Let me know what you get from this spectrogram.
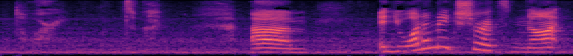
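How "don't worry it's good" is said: soft hushed reassurance, fully whispered; reassuring whisper. Acted. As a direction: whisper it gently, like a secret comfort. Reassuring viewer after spelling mistake.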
